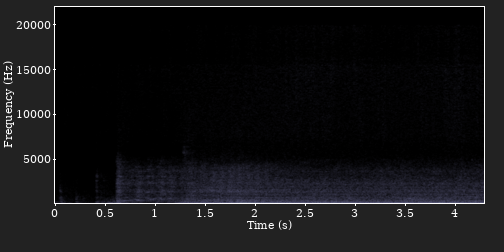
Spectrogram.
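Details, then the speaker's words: 1999 Mercedes A-Class A160 with hard-start complaint, mainly in mornings, many dash warning lamps on; afternoon start: brief crank, catches within a second, steady even idle; no hard start reproduced. "STS and uh runs I didn't detect any hard start"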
